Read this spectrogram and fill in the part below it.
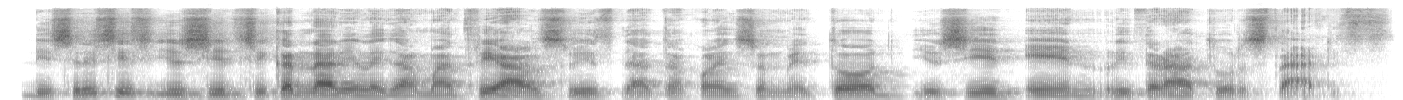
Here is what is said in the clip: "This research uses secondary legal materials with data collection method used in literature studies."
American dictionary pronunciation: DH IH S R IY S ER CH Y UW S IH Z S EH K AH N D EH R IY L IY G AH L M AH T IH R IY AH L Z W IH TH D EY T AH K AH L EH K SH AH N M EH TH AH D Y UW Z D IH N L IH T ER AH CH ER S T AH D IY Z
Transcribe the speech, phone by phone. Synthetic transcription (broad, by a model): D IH S R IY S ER S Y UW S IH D S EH K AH N D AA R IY L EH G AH L M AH T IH R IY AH L S W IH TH D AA T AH K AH L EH K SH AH N M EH T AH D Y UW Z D IH N L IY T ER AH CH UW S T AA D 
